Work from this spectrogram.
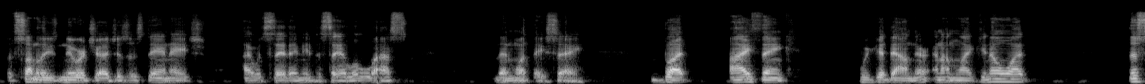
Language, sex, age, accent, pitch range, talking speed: English, male, 50-69, American, 100-140 Hz, 195 wpm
